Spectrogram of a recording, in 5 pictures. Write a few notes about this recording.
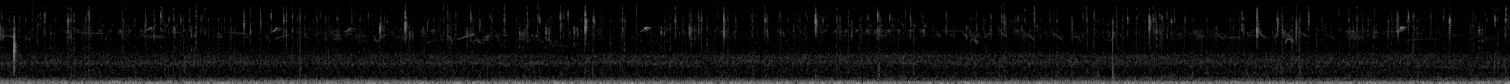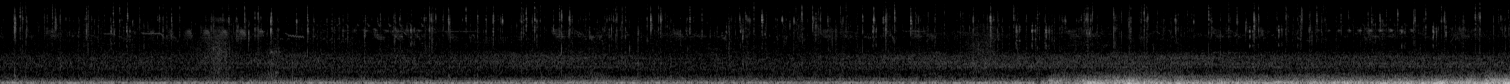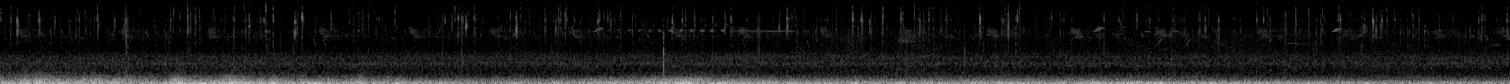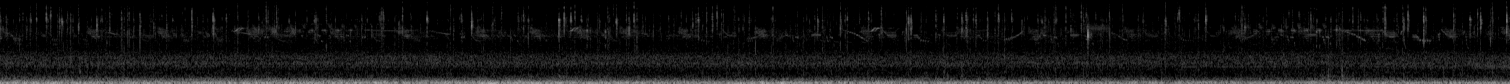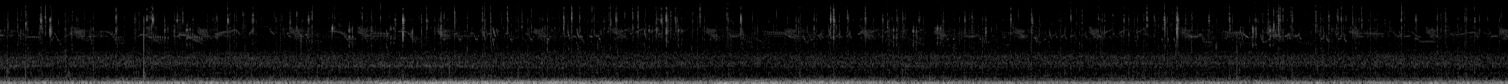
The recording was made immediately after the ligtning storm using a custom pair of binaural microphones.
